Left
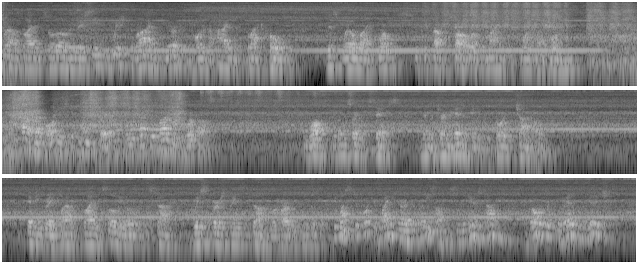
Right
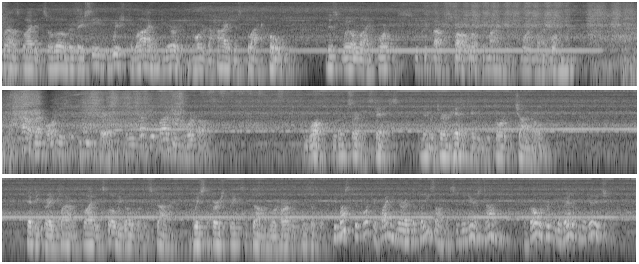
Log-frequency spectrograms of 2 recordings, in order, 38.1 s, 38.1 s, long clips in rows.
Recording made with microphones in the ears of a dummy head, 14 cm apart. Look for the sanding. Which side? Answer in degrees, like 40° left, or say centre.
80° left.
